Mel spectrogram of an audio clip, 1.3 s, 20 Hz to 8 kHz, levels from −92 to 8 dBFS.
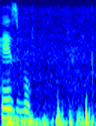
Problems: constant background noise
